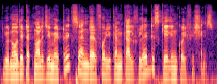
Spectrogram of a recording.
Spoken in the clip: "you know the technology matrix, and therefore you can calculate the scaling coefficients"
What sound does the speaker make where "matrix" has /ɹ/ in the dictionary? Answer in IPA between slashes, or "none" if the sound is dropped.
/ɹ/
